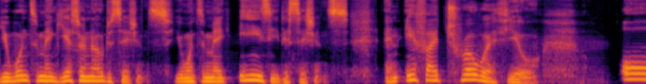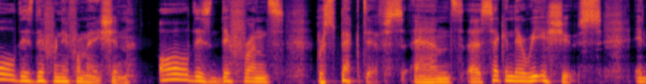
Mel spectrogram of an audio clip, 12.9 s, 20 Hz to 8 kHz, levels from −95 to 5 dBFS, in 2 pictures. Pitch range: 110-150 Hz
